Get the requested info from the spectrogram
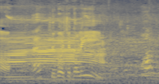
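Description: A cow mooing once, a long steady call of over a second, with men talking over it.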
